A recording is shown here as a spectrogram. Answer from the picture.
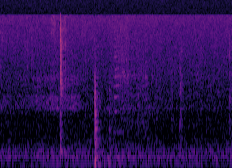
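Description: Near silence, with a few faint handling clicks as a small rubber band is stretched and wrapped around a folded cotton T-shirt bundle. The loudest click comes about a second in.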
